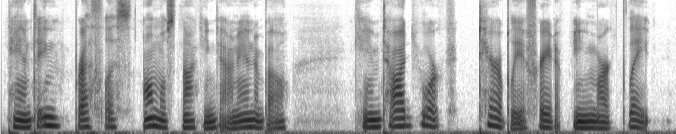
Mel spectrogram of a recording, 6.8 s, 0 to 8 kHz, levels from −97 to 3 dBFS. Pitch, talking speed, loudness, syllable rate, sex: 155 Hz, 135 wpm, -18 LUFS, 4.8 syllables/s, female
